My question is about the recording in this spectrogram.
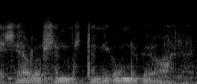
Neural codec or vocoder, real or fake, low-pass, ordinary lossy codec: none; real; 10.8 kHz; Opus, 16 kbps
